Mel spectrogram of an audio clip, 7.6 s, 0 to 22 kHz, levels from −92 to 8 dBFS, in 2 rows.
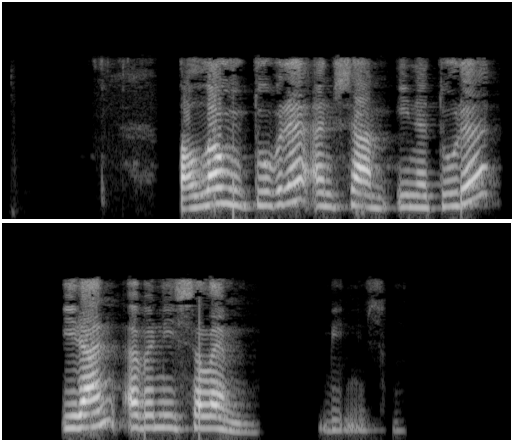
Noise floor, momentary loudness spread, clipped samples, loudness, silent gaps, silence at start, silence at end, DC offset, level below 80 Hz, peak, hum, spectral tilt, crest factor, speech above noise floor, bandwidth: under -90 dBFS; 15 LU; under 0.1%; -17 LUFS; 3.75-4.26 s, 5.79-6.19 s; 1.35 s; 1.1 s; under 0.1%; -60 dBFS; 0 dBFS; none; -3.5 dB/octave; 18 dB; over 73 dB; 8 kHz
